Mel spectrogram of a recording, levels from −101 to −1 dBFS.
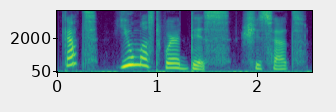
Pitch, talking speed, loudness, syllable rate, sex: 245 Hz, 165 wpm, -18 LUFS, 3.2 syllables/s, female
